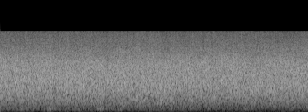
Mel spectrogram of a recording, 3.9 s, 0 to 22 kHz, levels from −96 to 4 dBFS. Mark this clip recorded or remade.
remade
